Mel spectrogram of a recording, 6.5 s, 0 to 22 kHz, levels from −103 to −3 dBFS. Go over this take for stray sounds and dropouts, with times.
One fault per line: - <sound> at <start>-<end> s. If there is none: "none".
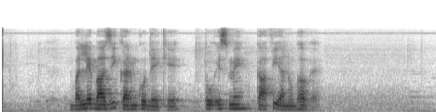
none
